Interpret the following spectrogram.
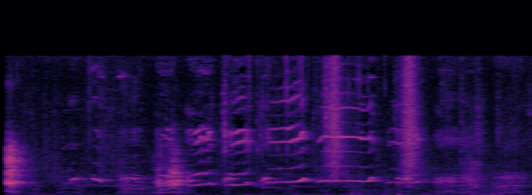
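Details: Cavalier King Charles Spaniel in the Odawara branch of the Inu no Ie pet shop in Japan: high, thin whining whimpers sliding in pitch, with a steady hum and indoor background noise.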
